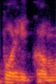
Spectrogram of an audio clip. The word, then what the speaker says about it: policromo: La forma correcta de expresar este término es polícromo o policromo. Las dos formas son válidas, ¿no?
